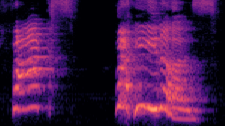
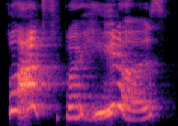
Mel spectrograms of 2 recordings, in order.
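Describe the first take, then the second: First: High, loud, slow announcement; bunny's reveal. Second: Loud, high shocked echo; horrified fox. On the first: Bunny names Gruffalo's favorite food to fox, slow and loud. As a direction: stretch out the menu triumphantly. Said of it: "Bunny said". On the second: Fox learns he's on the menu, horrified cry. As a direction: repeat it in loud, hammed-up horror. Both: Acted.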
